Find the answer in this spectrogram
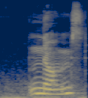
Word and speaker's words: gnomes: Oh yes and also, I had to learn how to say '' gnomes '' because I used to say ''gnomes''. Because in french it's how we say, but apparently here we don't say the '' gn '' like '' nomes''.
